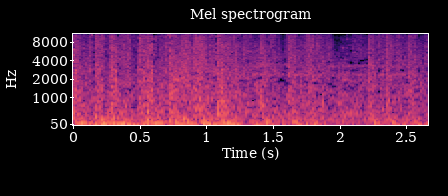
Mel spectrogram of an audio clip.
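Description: Dense rapid gunfire in the video game Warframe, a continuous loud burst of overlapping shots with no pauses across the few seconds.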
